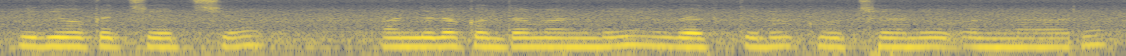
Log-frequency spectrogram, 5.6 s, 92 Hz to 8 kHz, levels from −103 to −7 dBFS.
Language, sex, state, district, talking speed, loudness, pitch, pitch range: Telugu, female, Telangana, Mahabubabad, 85 wpm, -16 LUFS, 195 Hz, 195-205 Hz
